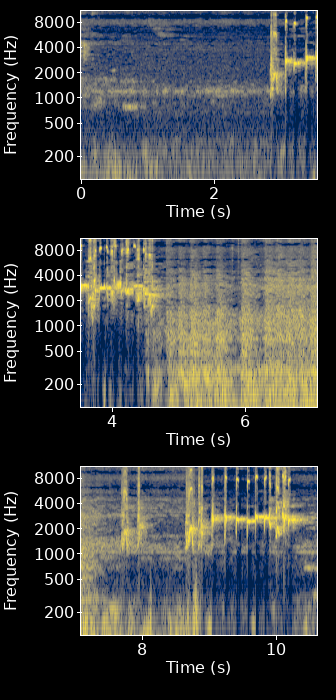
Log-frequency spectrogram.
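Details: Blue-winged leafbird performing its mimicry-laden song, borrowing magpie-robin, canary, prinia, ciblek, kapas tembak and cililin phrases: a rapid clicking, warbled burst, a stretch of dense broadband noise, then another quick chattering run, over steady hum.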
